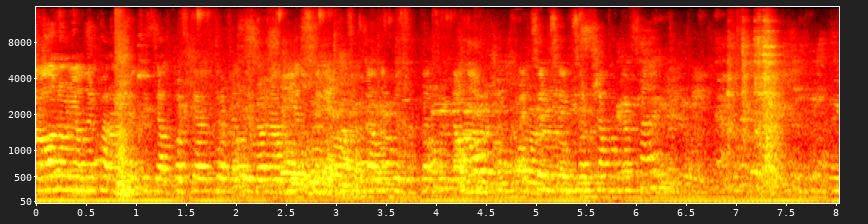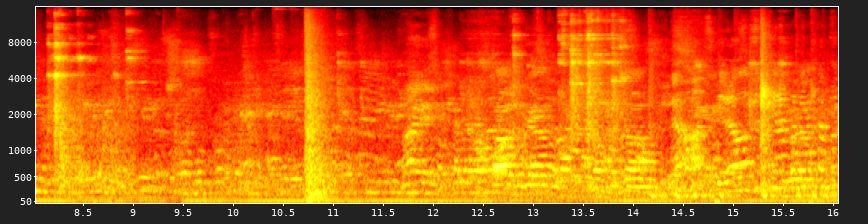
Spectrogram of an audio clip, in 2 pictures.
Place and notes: having coffee at the atoca snack bar in one of the back streets of Funchal.
Funchal, Portugal, May 2015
